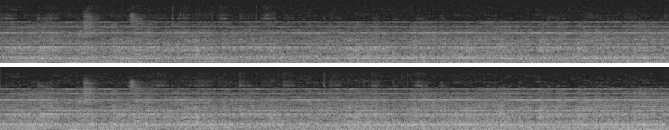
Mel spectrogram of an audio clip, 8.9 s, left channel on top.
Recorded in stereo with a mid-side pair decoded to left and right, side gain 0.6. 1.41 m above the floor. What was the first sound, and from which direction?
A machine running, 30° right.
